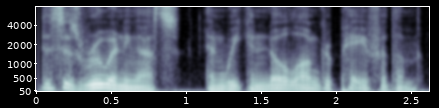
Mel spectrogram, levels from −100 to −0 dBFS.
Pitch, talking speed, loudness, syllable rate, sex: 120 Hz, 275 wpm, -18 LUFS, 5.9 syllables/s, male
